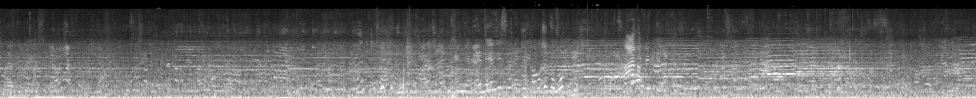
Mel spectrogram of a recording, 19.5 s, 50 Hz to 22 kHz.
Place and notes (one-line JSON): {"title": "cologne, neumarkt, weihnachtsmarkt, heitschi bumm beitschi", "date": "2008-12-23 17:07:00", "description": "weihnachtsmarkt ambience mit hängenbleibender loop beschallung. geräusche von ständen und zubereitungsautomaten, einem karussel und stimmen, nachmittags\nsoundmap nrw - weihnachts special - der ganz normale wahnsinn\nsocial ambiences/ listen to the people - in & outdoor nearfield recordings", "latitude": "50.94", "longitude": "6.95", "altitude": "55", "timezone": "Europe/Berlin"}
